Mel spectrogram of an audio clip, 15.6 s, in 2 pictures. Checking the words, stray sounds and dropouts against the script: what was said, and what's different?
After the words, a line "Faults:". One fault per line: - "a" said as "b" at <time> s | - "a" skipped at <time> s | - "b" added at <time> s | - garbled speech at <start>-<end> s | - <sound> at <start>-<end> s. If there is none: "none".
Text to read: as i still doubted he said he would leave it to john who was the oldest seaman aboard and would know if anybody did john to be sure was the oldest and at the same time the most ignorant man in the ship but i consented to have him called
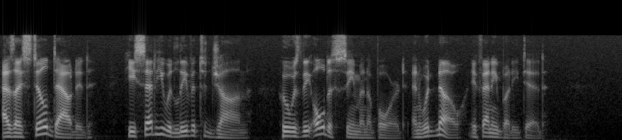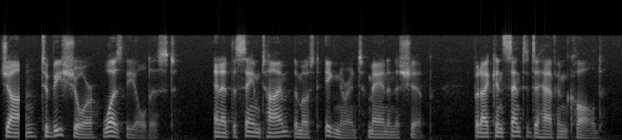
as i still doubted he said he would leave it to john who was the oldest seaman aboard and would know if anybody did john to be sure was the oldest and at the same time the most ignorant man in the ship but i consented to have him called
Faults:
- dropout at 8.0-8.1 s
